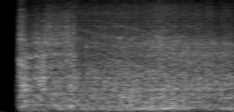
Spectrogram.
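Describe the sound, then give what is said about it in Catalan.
A car engine abruptly roars to life after a moment of silence and keeps running loud, its pitch climbing briefly as it revs. No voices. “Cotxe.”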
